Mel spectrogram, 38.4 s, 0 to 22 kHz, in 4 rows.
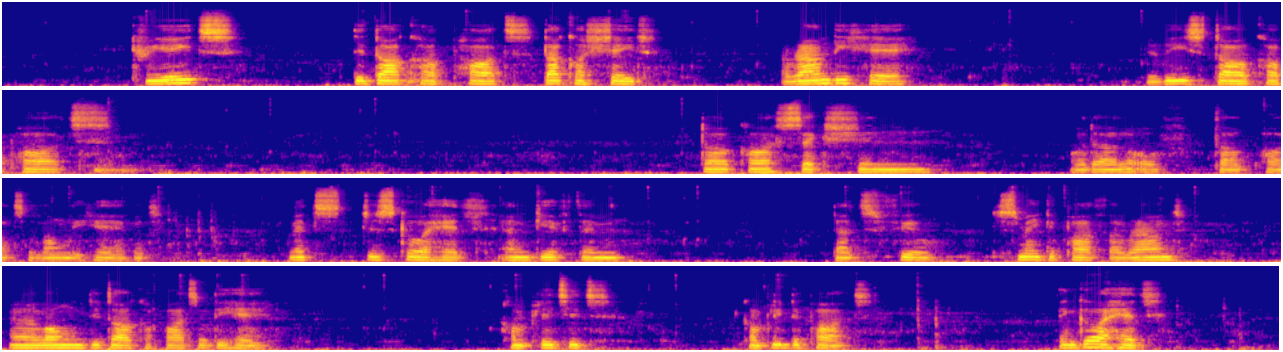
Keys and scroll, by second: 20.9 ctrl+z, 38.1 v.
